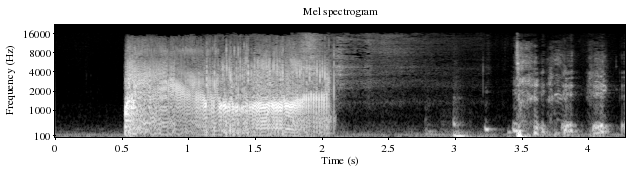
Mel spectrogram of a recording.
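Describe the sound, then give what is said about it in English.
A loud, drawn-out fart rips for about a second and a half, buzzy and fluttering, then cuts off abruptly, followed by some faint, scattered voices and a short thump. “I came here to fuck around and fart.”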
